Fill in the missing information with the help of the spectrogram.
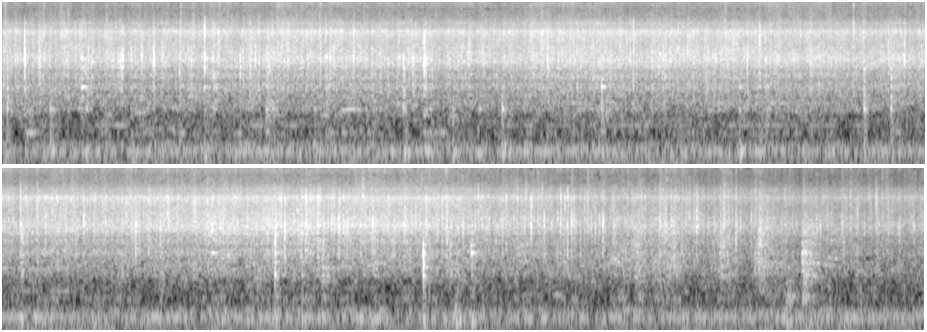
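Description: Sliced okra with onions and chillies sizzling steadily as it stir-fries in hot oil in a nonstick wok, with a wooden spatula now and then clicking and scraping against the pan.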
